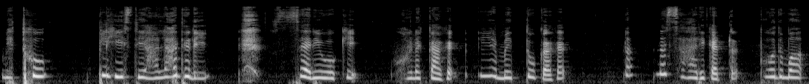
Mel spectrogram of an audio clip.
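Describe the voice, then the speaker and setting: A woman voicing a gentle, devoted young friend. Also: high voice, a little slow, dry recording. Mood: soothing. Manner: soothing, insistent. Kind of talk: cartoon voice acting.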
